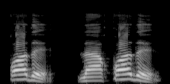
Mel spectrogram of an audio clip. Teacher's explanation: লা কদে কলকলাটি ধাক্কা মেরে নিচে সাউন্ড আসবে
